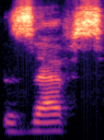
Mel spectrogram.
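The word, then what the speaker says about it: Ζευς: happily press on says zefs himself zeff's being the pronunciation for zeus in modern greek this these two here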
